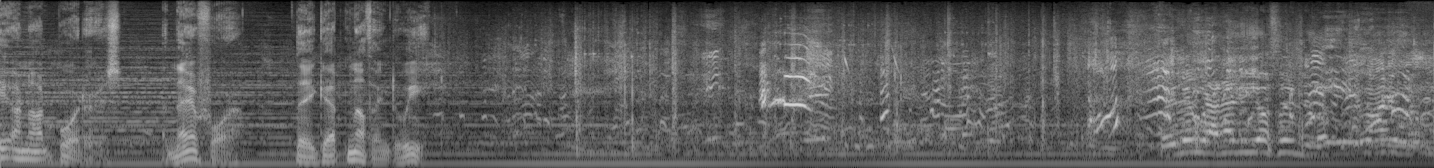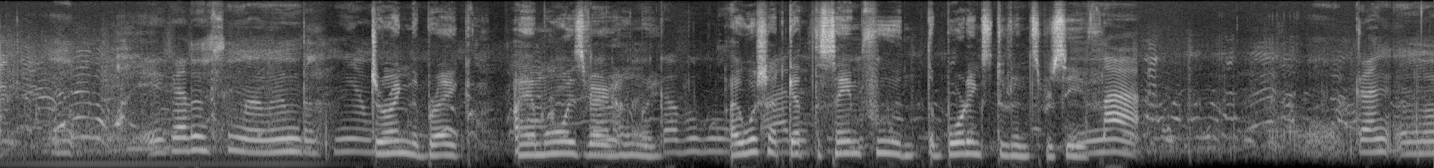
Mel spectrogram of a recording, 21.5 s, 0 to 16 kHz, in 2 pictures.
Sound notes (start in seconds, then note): 9.8 children laughing; 13.1 chattering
